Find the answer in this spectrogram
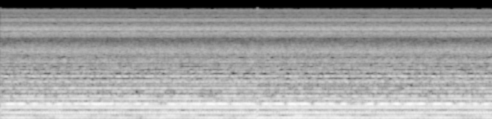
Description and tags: Created using spectral freezing max patch. Some may have pops and clicks or audible looping but shouldn't be hard to fix.
Sound-Effect, Perpetual, Soundscape, Everlasting, Background, Atmospheric, Still, Freeze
